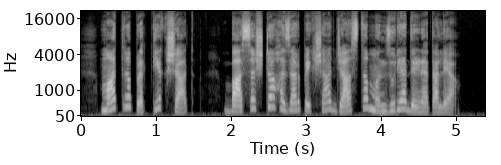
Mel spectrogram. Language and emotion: Marathi, neutral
